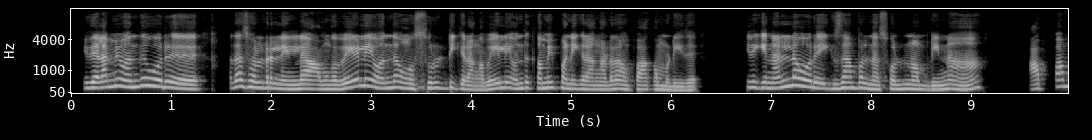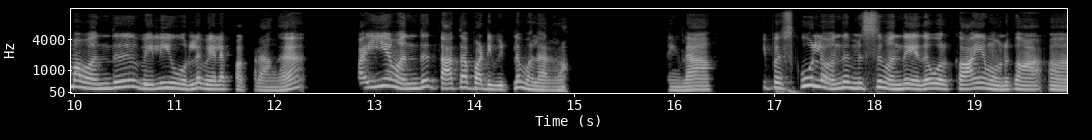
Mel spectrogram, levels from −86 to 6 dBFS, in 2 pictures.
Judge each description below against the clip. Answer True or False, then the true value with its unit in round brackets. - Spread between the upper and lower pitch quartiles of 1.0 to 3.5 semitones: False (5.2 semitones)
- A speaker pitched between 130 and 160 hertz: False (205 Hz)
